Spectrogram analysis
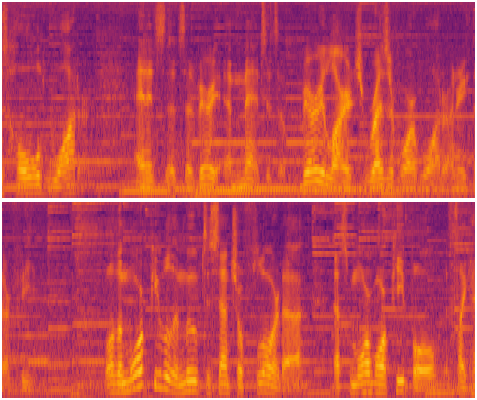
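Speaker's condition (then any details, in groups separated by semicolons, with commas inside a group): No condition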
